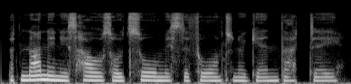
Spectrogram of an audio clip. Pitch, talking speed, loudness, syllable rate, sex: 180 Hz, 190 wpm, -17 LUFS, 4.6 syllables/s, female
